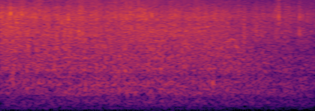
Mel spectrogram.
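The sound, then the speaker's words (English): A large starling flock makes a dense, unbroken wash of chattering noise, like a steady rushing hiss that holds an even loudness throughout, with no voices. “Do you think all this noise should be called a murmuration of starlings?”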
